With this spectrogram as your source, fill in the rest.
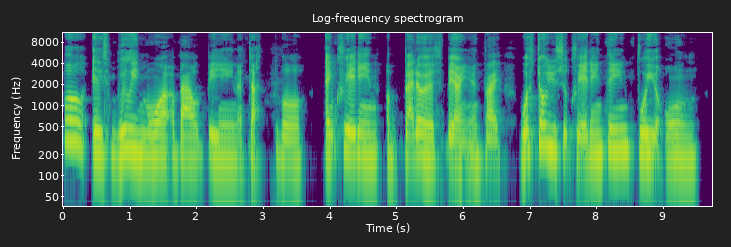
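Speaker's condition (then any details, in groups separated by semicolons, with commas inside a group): Deafblind, born deaf; hearing aid on right, cochlear implant on left, about 40 degree visual field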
